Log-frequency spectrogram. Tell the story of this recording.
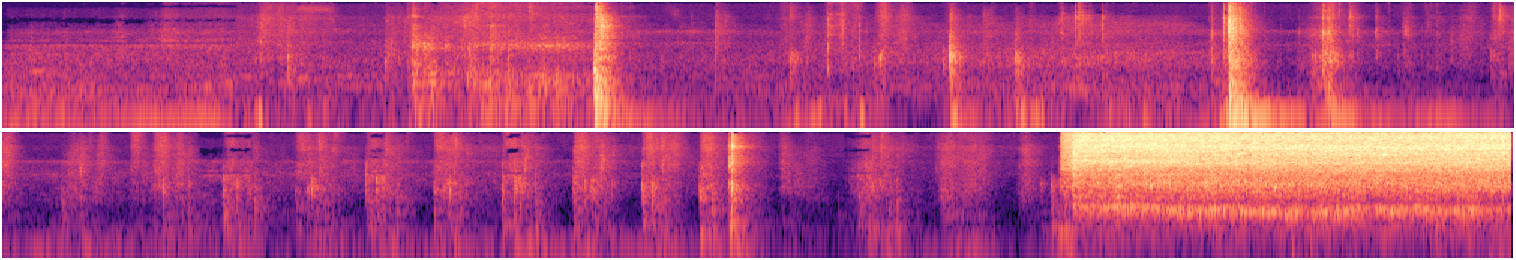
I stood up from the chair, closed the window, went to the bathroom, and turned on the water.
